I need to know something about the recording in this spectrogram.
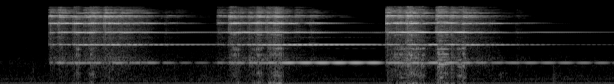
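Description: Altar bell rung three times, about one and a half seconds apart, each ring clear and sustained and fading slowly: the sanctus bell marking the elevation of the chalice at the consecration.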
